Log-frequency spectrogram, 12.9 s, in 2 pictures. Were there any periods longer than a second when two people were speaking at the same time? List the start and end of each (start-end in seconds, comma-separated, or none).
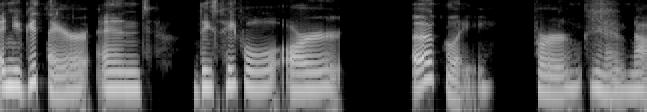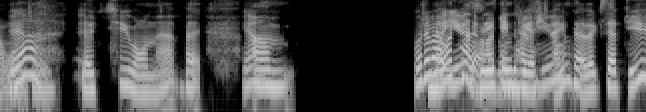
10.7-12.2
